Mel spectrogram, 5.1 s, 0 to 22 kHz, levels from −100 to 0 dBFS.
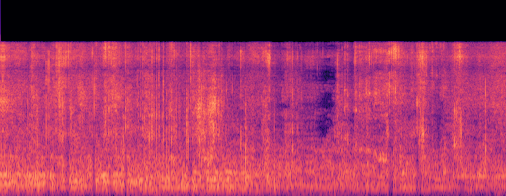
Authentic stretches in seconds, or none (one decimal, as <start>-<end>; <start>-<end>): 3.1-4.2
